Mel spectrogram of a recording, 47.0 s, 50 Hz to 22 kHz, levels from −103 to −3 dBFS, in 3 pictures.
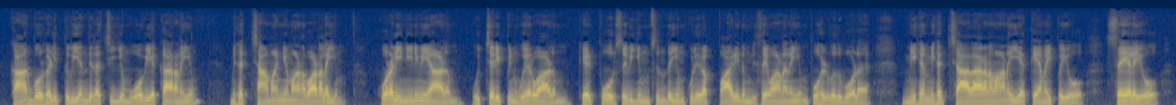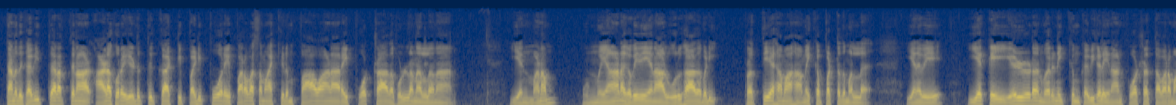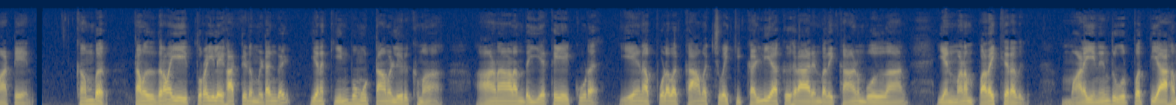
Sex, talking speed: male, 95 wpm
